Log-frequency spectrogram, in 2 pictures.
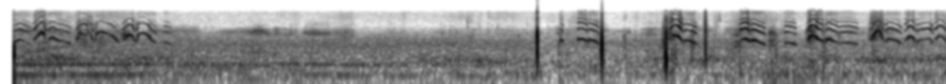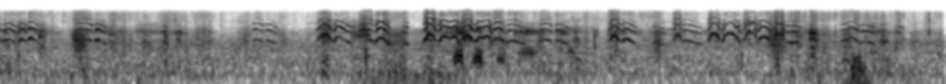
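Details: Hugo, a pet dog, giving high, arched whining yelps in quick uneven bursts, each with stacked overtones, quieter stretch early on then dense runs of whines toward the end.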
